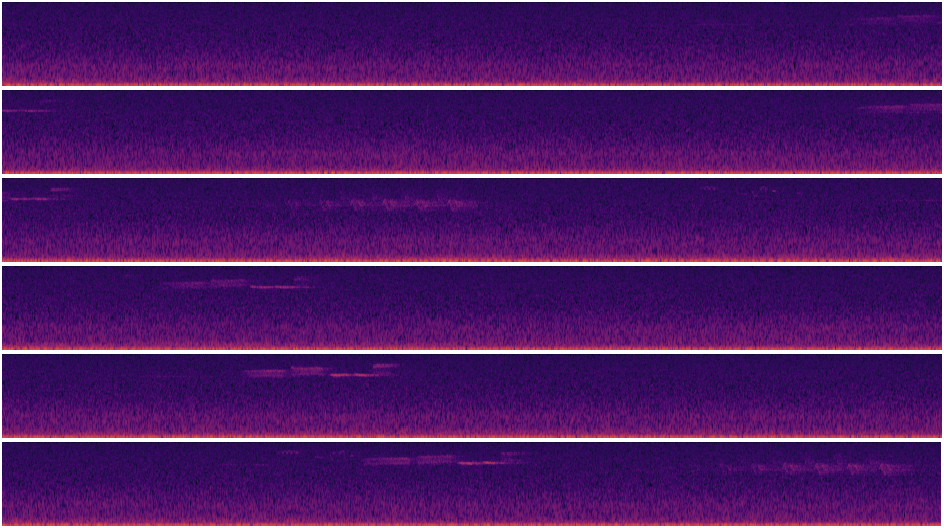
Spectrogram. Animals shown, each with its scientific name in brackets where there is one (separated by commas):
Black-throated Green Warbler (Setophaga virens), Ovenbird (Seiurus aurocapilla), Brown Creeper (Certhia americana)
